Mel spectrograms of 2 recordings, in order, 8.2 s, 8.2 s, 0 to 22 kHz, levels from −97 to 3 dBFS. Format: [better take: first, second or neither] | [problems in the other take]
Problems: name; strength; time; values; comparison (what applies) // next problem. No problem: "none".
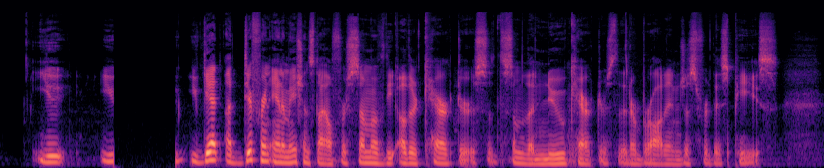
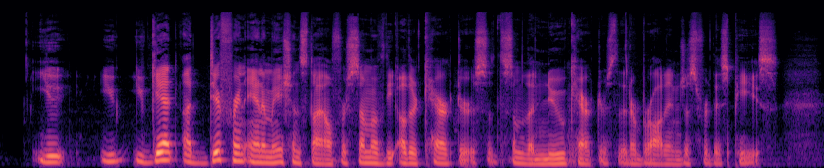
second | audio freezing; at 1 s for 0.5 s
